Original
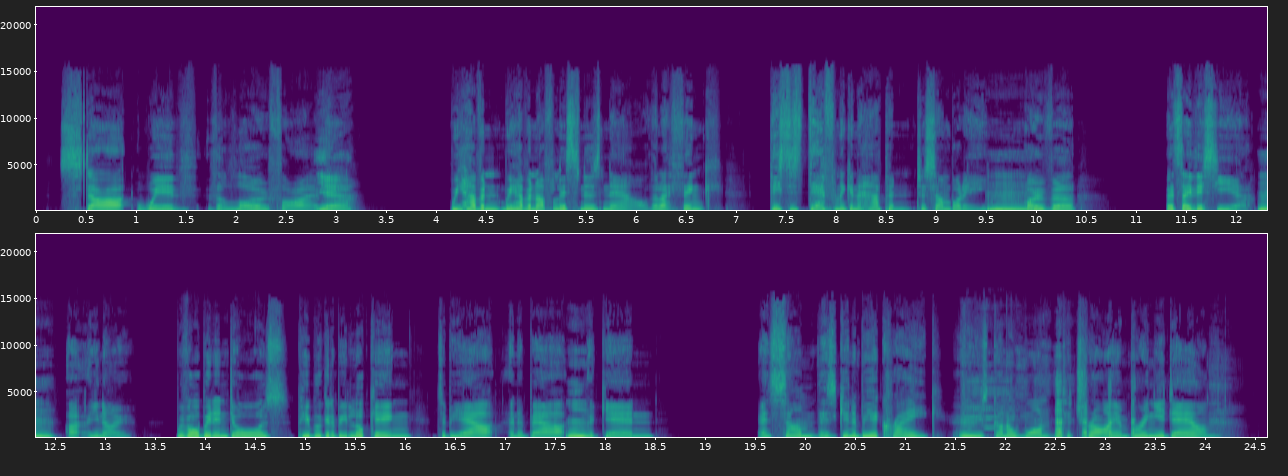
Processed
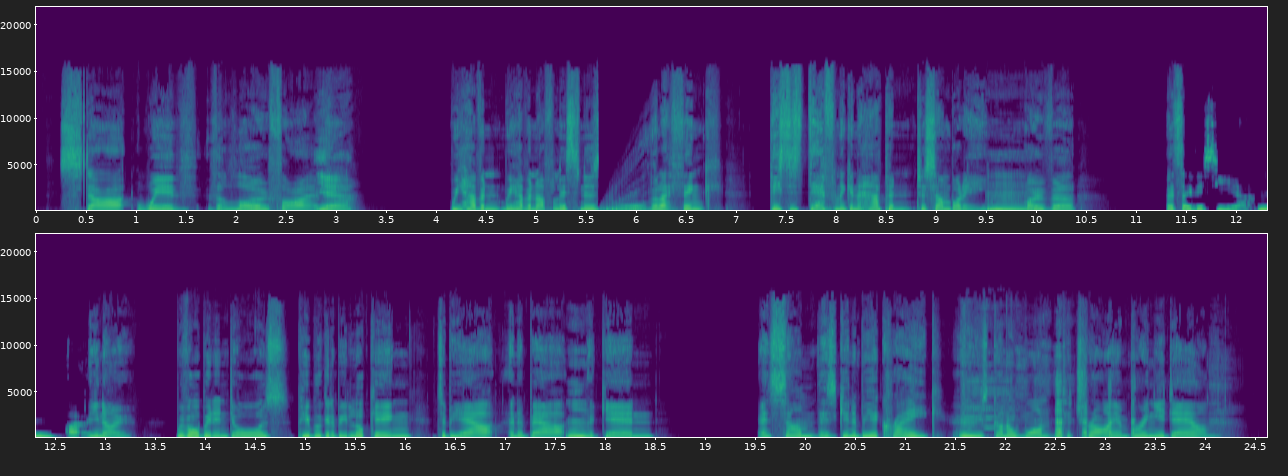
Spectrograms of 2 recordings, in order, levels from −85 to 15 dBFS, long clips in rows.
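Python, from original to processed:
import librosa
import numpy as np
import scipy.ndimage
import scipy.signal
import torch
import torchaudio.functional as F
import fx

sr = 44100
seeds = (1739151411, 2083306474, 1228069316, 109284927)

y = fx.envelope_sharpen(x, sr, power=3.0, at=(11.46, 12.83), fade=0.02)
y = fx.edit(y, sr, fx.tape_start(start_s=5.61, length_s=0.63), tone=tone)
y = fx.high_shelf(y, sr, hz=9100.0, db=8.5)
y = fx.notch(y, sr, hz=2400.0, q=19.0)
y = fx.rider(y, sr, range_db=10, speed_s=0.5)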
